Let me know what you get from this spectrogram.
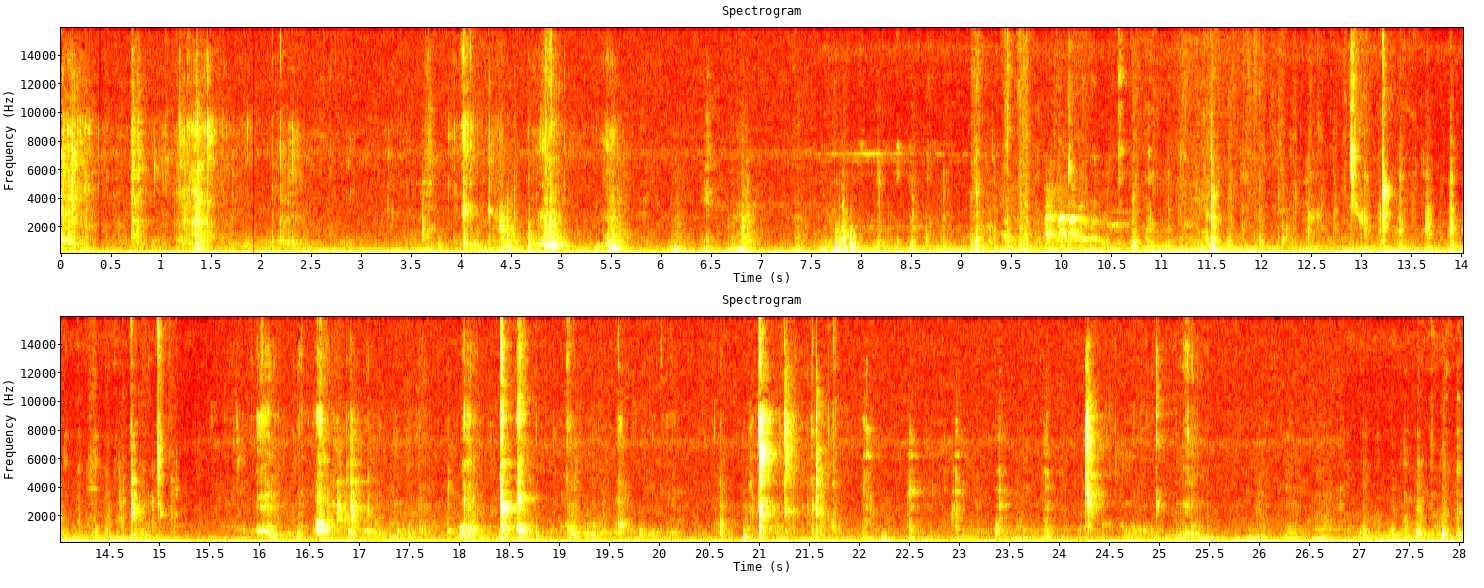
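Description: Close-up chewing of crispy fried chicken, with irregular crunches, crackles and mouth clicks. A steady low hum runs underneath.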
